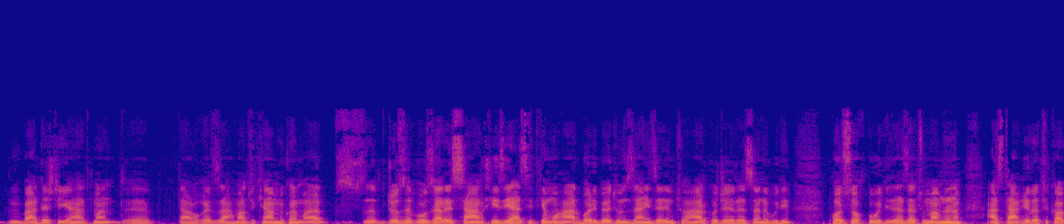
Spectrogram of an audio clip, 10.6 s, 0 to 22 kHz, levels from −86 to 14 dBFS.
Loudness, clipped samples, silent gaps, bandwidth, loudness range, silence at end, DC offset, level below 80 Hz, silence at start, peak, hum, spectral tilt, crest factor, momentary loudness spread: -24 LUFS; under 0.1%; none; 11.5 kHz; 3 LU; 0 s; under 0.1%; -54 dBFS; 0 s; -8 dBFS; none; -6.5 dB/octave; 16 dB; 7 LU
